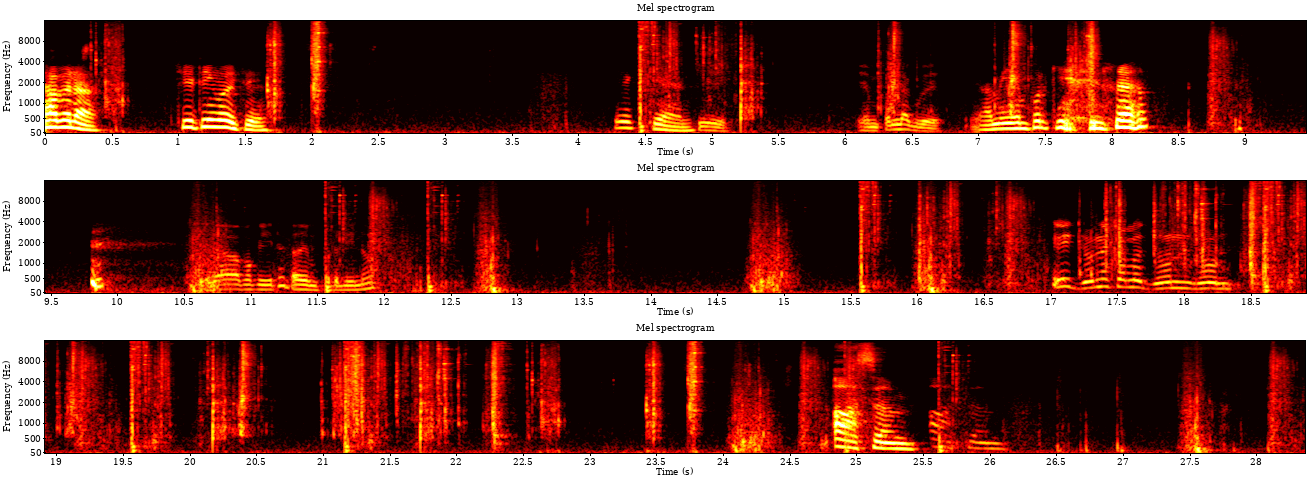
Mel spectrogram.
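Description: Short clicks and rustles sound as items are picked up.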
